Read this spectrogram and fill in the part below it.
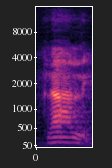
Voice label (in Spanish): Tela, Zapoteco de Petapa; Ropa; Vocabulary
